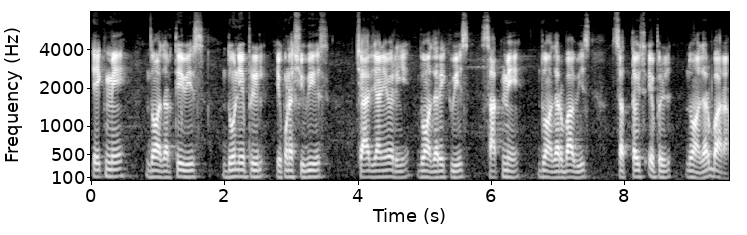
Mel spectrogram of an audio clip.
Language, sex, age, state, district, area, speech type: Marathi, male, 30-45, Maharashtra, Buldhana, urban, spontaneous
